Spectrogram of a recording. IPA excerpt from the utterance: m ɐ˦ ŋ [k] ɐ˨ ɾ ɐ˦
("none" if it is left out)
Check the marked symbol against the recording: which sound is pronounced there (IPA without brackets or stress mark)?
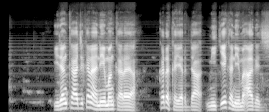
k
